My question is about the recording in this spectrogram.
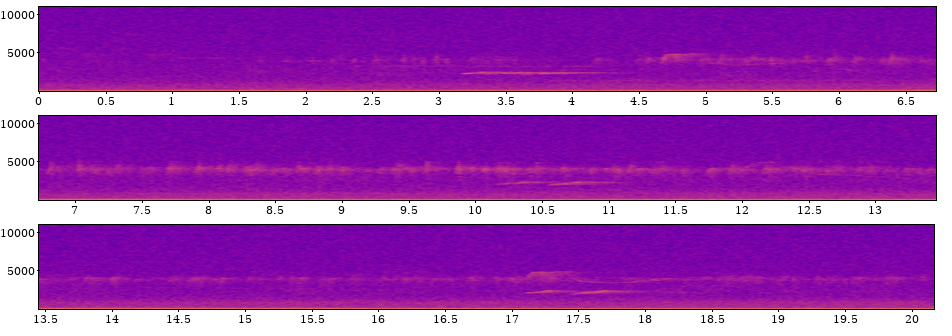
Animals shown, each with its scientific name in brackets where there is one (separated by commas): Eastern Wood-Pewee (Contopus virens), unknown mammal, Tufted Titmouse (Baeolophus bicolor)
